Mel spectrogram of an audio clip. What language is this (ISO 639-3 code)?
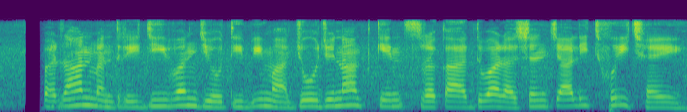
mag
